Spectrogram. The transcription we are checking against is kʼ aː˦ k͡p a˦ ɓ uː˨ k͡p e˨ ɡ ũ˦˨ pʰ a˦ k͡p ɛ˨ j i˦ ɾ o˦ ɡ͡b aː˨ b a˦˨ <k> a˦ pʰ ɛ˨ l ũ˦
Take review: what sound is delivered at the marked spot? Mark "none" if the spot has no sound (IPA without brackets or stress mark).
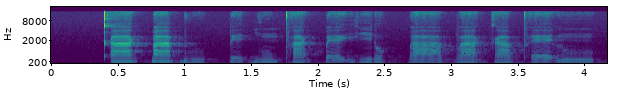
k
